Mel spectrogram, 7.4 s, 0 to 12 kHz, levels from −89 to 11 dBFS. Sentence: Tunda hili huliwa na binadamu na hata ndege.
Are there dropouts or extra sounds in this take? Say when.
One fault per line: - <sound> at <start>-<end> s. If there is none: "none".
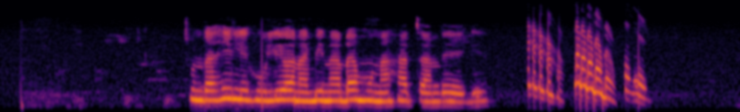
- chirp at 5.3-6.5 s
